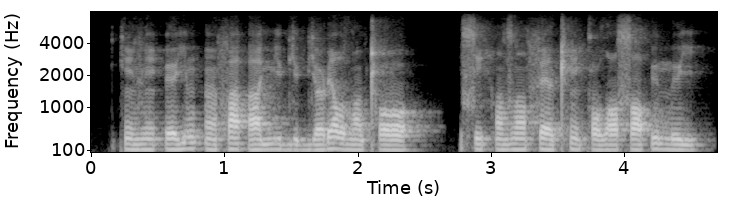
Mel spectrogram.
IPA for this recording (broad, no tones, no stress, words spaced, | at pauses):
kẽvẽʔɘ jũʔɐ̃ faʔa mʲubʲobʲɔ ɽejðˤɛ̃ʈʰɔ | sihĩzˤĩ fɛ ʈʰẽkoðˤɛsˤɘ ʔɨmɨj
